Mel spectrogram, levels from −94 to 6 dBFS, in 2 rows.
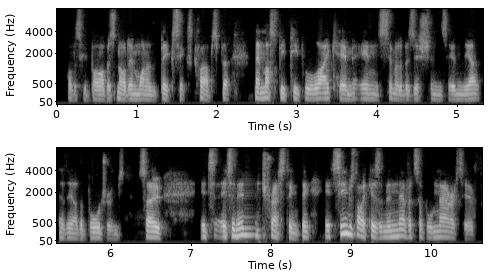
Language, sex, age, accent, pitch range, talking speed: English, male, 30-49, British, 115-140 Hz, 210 wpm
